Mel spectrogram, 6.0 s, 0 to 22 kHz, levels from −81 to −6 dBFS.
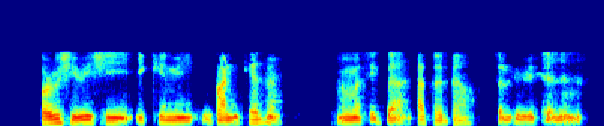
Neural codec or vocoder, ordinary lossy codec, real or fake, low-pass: codec, 16 kHz, 1 kbps, X-Codec, HuBERT features, trained on balanced general audio; AAC, 16 kbps; fake; 7.2 kHz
